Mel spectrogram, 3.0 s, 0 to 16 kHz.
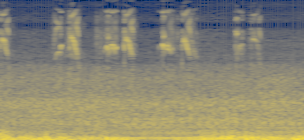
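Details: Bald eagles on a live nest cam during a morning feeding of the eaglet with fish in February 2019; clusters of high, quick twittering squeaks come in short bursts over a low windy hum.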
